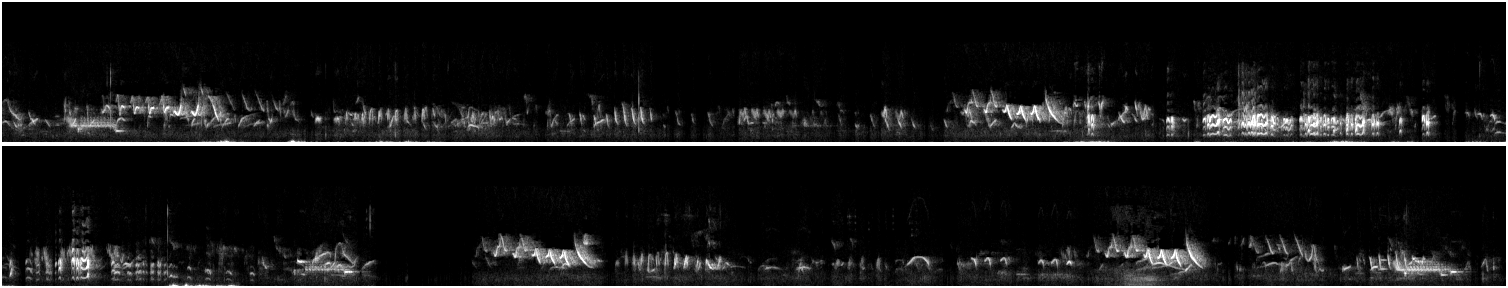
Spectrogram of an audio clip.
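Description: Faint birdsong: many short high chirps and trills, several calls overlapping, with a few soft low bumps here and there.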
